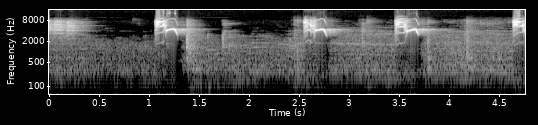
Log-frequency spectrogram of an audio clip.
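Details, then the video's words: Typical 'jrejet cuit' call of a wild sunbird (sogon) played as a lure: four sharp, very high chirps roughly a second apart, each flicking downward, with faint quieter notes and low hiss between. "Jrejet Cuit Suara Panggilan Khas Sogon Liar untuk pancingan sogon agar gacor"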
